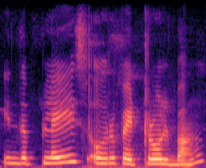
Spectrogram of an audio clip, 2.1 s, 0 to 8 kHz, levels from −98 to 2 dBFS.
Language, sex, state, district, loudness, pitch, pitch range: Tamil, female, Tamil Nadu, Nilgiris, -14 LUFS, 255 Hz, 230-260 Hz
